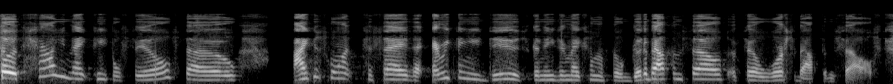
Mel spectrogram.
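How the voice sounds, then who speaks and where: Recorded dry and close with no echo, a woman with a fairly high voice talks at a moderate pace with lively intonation. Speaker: leadership coach. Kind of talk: webinar presentation. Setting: online webinar. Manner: animated.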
